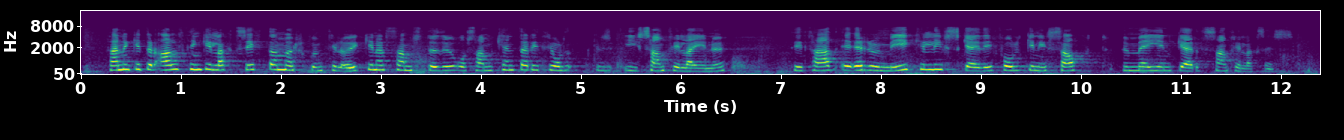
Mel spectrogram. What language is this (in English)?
Icelandic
